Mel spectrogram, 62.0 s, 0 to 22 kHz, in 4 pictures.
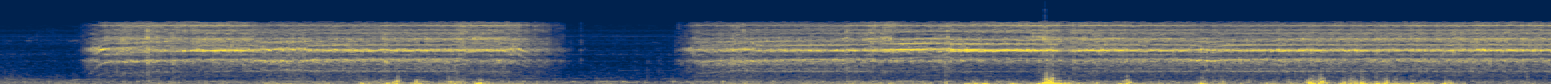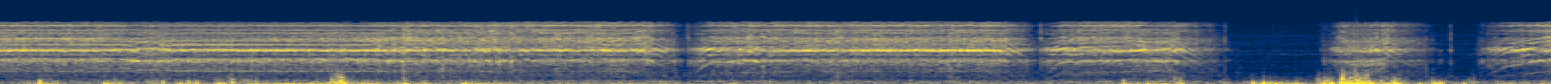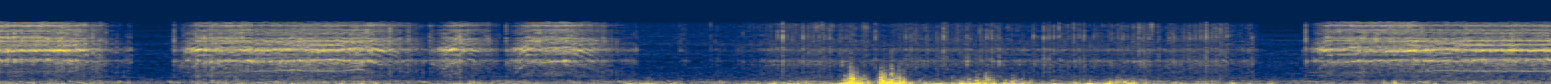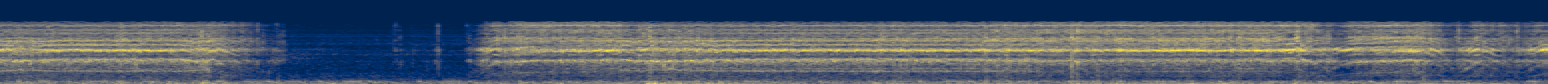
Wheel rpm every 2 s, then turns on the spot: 60, 160, 120, 60, 160, 160, 160, 160, 160, 160, 160, 120, 140, 100, 30, 90, 80, 90, 40, 10, 20, 20, 110, 160, 60, 30, 160, 160, 160, 150, 100.
38-44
